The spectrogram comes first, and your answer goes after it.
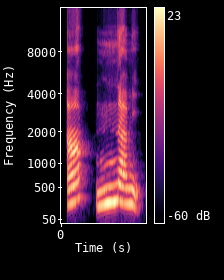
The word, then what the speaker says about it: un ami: So I'm going to pronounce my un first word the way it's supposed to be said, spelled, and the second one the same. I'm just going to re-pronounce my N over my first sound to connect with my second word.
